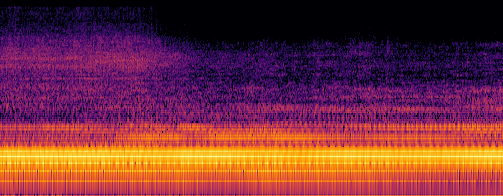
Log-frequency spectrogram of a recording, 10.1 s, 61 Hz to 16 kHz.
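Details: Nissan S13 engine at start-up, intake air temp reading 20°C: strong, steady low drone with an even firing beat, no ticking or hiss. Vacuum seems good, it is warm enough, and the idle is clean and settled.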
